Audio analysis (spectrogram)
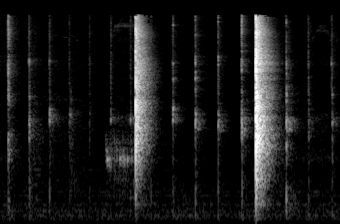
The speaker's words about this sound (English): This is when we clap.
